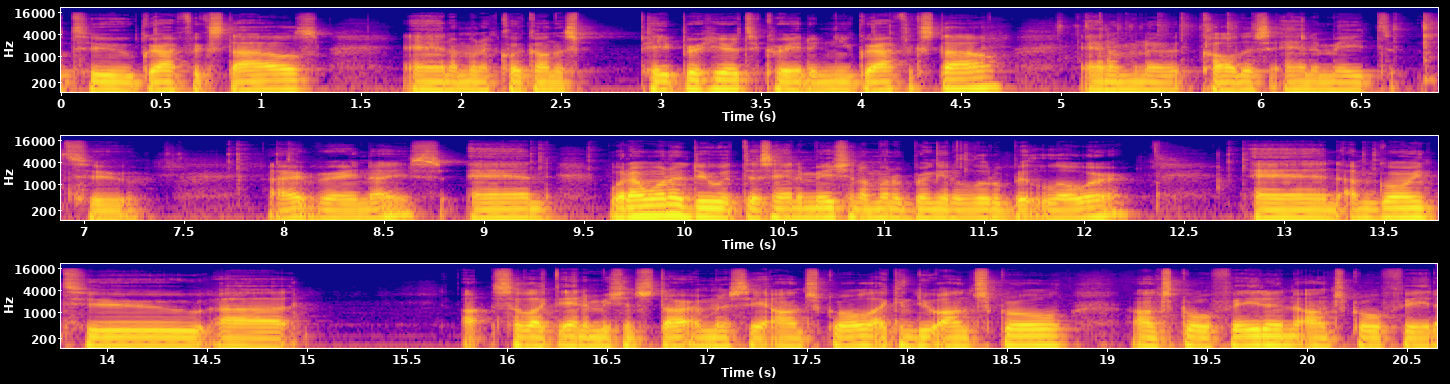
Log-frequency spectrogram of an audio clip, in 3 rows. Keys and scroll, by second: 5.3-6.6 typing, 6.8 Return.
